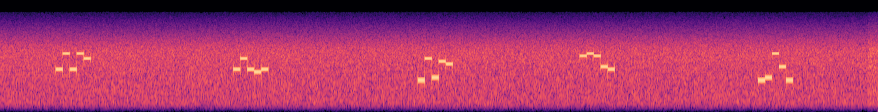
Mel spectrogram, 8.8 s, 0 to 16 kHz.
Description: Five-tone selective call (ZVEI), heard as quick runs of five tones, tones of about 70 ms, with radio hiss and a squelch burst at the end. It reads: 55559 59545 19287 00065 12261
